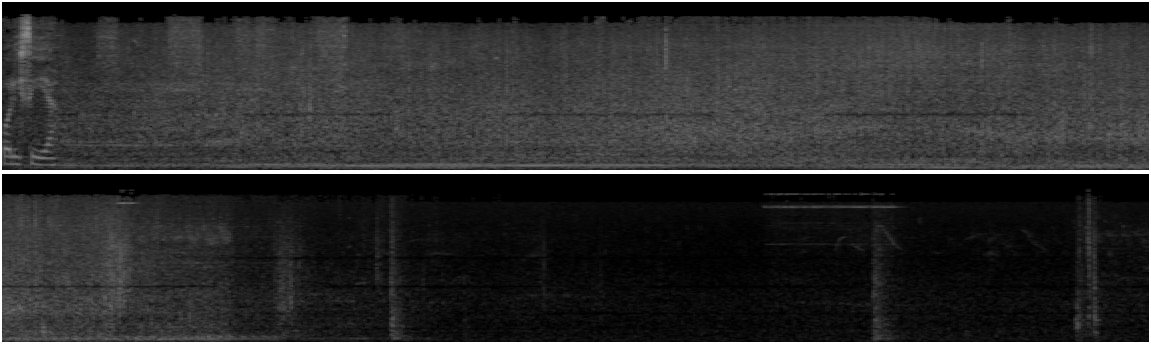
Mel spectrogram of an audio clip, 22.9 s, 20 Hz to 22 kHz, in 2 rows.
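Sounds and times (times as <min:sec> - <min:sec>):
speech: 0:00.0 - 0:00.8
cars arriving and driving up: 0:00.5 - 0:15.2.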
